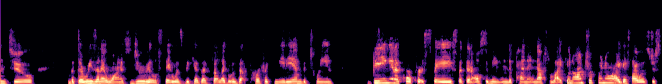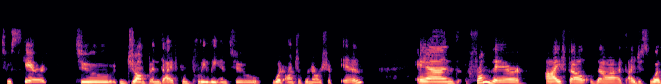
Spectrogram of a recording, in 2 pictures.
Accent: Syria; also born or lived in Palestine; now in United States; I'm Syrian Palestinian

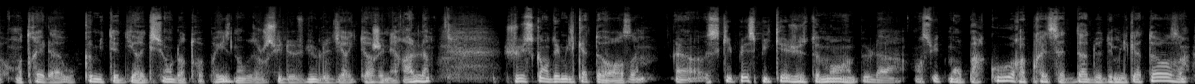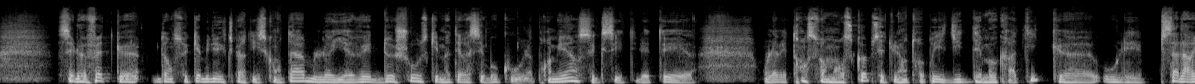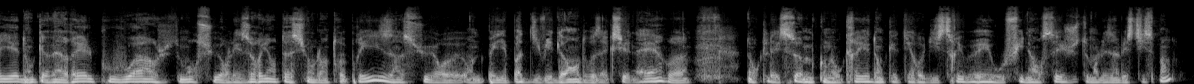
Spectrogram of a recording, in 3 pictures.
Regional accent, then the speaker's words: western France, France; je suis plutôt originaire de l'ouest de la France

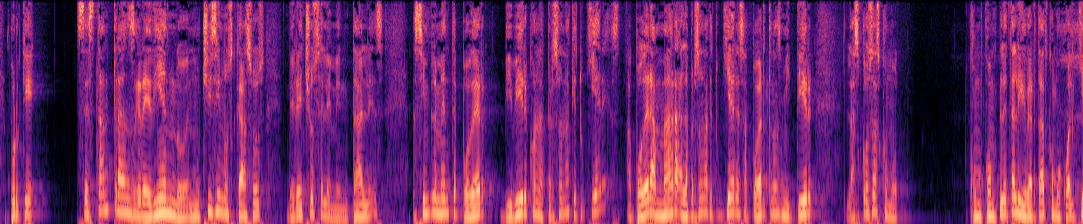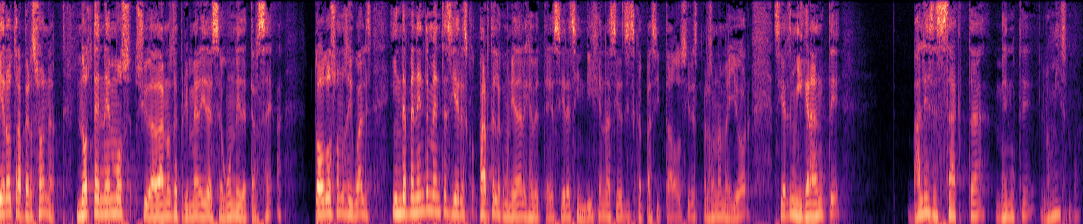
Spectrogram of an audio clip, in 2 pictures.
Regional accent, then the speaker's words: Mexico; como mexicanos

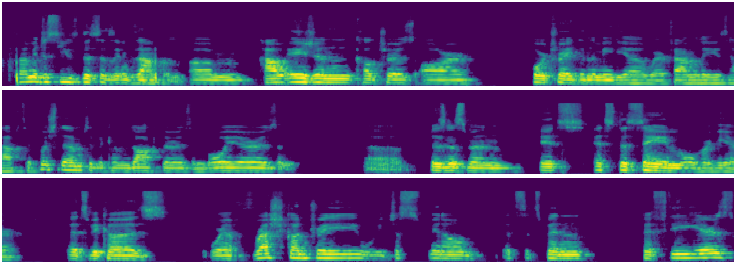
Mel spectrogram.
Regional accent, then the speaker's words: Dubai, United Arab Emirates; I'm from Dubai

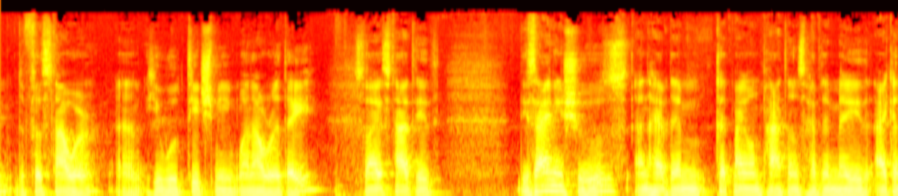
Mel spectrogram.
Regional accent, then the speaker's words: small village just outside Porto, Norte, Portugal; I was born in Portugal, in the north of Portugal, in 1974

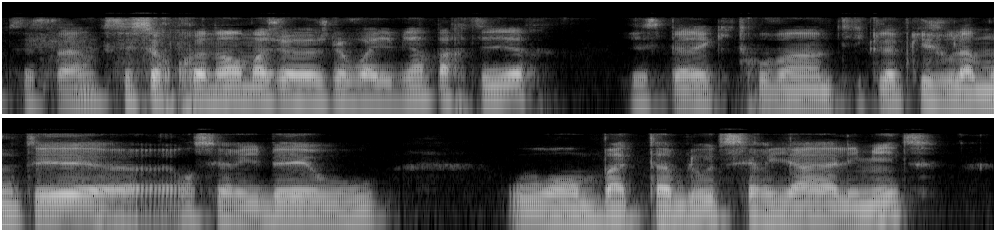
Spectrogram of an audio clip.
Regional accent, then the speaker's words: Romania; chez nous en Roumanie

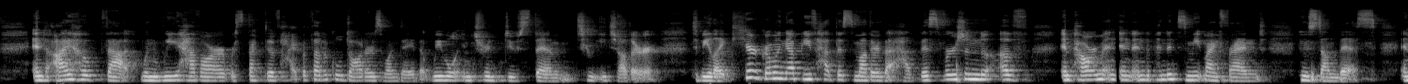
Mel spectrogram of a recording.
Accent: the South, United States; I have lots of friends who had a very similar childhood to me, as growing up in the South, unlearning a lot of that type of purity, modesty culture

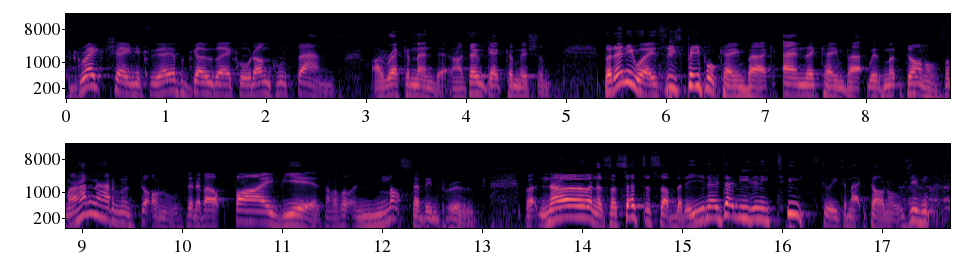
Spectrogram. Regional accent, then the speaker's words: Rottingdean, South East England, United Kingdom; because I'm actually from Rottingdean near Brighton.

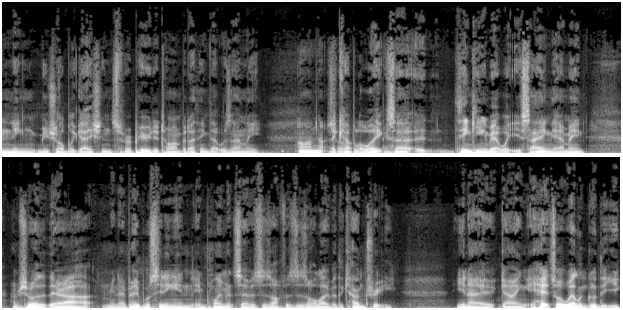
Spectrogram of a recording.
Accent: Australia; everyone knows we're Australian

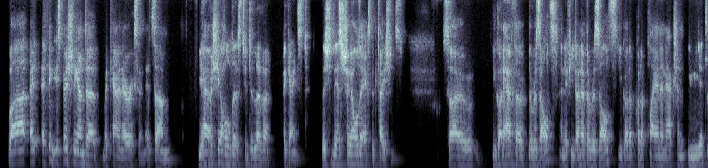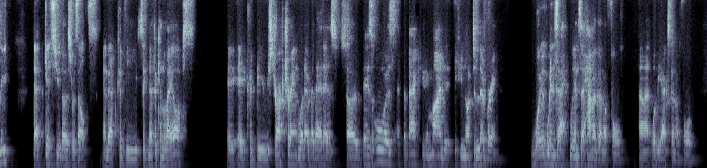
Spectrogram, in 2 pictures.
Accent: Durban, KwaZulu-Natal, South Africa; moved away as an adult; also born or lived in Wales / New York; now in United States; I grew up in Durban.

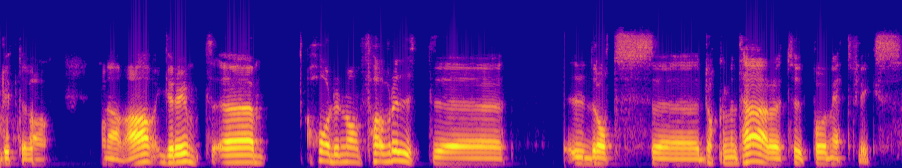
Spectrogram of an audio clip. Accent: Gothenburg, Västra Götaland, Sweden; som göteborgare

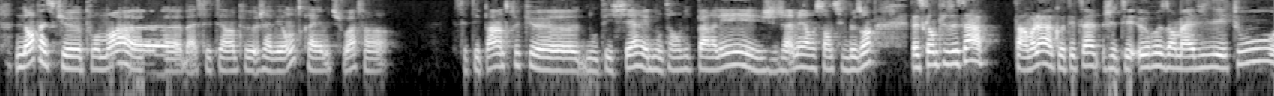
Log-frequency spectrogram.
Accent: Ajaccio, Corsica, France; also born or lived in Paris; quand on est rentré à Ajaccio

